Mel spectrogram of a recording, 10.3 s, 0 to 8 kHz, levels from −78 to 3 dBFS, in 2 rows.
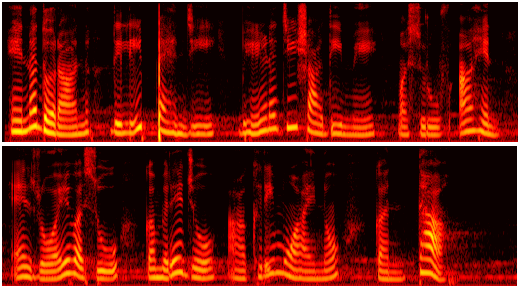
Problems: constant background noise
